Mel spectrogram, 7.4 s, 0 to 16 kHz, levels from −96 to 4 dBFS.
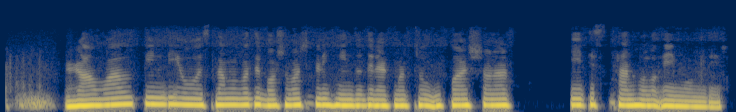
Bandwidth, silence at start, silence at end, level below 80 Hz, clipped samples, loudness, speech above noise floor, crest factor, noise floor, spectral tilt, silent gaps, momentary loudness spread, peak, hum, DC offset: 2 kHz; 0.2 s; 0.15 s; -48 dBFS; under 0.1%; -13 LUFS; over 79 dB; 10 dB; under -90 dBFS; -13 dB/octave; none; 7 LU; -2 dBFS; none; under 0.1%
